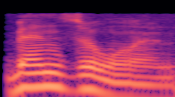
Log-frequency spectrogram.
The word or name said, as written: benzoin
